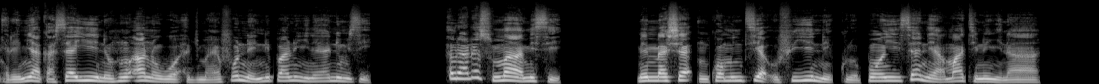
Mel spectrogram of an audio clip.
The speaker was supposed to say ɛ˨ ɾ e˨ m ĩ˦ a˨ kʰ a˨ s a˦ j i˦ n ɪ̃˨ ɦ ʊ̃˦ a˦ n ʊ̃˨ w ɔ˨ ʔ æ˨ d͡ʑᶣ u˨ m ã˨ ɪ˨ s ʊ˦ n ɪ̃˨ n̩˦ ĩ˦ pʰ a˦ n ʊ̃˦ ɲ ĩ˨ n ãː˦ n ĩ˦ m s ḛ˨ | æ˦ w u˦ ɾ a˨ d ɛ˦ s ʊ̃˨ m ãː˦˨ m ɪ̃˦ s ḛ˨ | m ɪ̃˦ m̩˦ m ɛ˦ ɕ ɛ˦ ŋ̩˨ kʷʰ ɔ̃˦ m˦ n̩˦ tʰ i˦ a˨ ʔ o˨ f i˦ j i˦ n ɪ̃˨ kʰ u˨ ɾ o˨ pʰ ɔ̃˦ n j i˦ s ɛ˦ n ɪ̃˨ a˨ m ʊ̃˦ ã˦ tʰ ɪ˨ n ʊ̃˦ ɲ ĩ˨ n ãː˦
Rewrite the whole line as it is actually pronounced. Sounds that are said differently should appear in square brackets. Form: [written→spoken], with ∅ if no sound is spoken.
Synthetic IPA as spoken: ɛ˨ ɾ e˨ m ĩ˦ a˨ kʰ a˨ s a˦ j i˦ n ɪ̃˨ ɦ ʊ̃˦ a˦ n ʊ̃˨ w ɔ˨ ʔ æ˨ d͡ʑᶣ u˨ m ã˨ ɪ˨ [s→f] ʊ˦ n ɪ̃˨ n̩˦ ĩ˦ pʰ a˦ n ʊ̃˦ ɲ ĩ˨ n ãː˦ n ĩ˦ m s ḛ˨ | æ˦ w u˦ ɾ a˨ d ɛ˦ s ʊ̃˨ m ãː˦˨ m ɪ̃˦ s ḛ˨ | m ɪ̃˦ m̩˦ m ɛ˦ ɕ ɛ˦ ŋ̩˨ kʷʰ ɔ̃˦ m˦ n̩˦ tʰ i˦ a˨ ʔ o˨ f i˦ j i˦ n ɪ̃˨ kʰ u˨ ɾ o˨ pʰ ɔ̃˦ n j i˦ s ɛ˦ n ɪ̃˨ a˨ m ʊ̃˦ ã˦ tʰ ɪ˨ n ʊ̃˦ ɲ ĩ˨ n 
